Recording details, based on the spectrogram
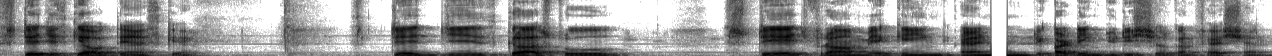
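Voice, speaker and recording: A man with a Pakistani accent giving a law lecture, reading out legal text deliberately and then explaining it. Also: fairly low pitch, steady tone, bright, forceful tone. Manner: alternates slow deliberate reading with plainer explanation. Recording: echoey, reverberant room sound.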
